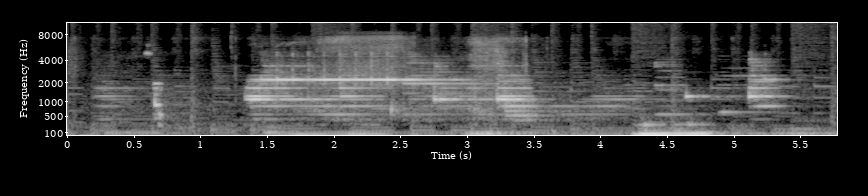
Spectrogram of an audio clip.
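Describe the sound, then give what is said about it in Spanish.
A phone alarm set for Tuesday meetings rings with a bright, sustained electronic melody of steady tonal notes, fairly loud, playing for several seconds with short breaks between phrases and low rumbling beneath. “Eh, entonces, sí, digo, es mi alarma de las juntas de los martes, sin embargo, hoy la, adelantamos, así que me disculpo por eso.”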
